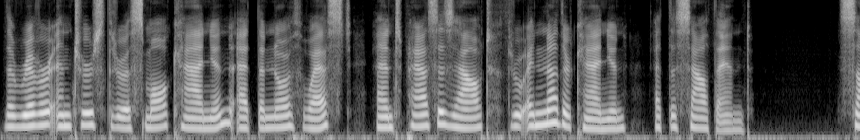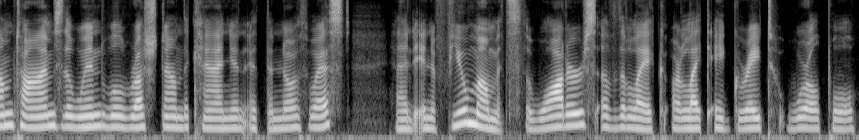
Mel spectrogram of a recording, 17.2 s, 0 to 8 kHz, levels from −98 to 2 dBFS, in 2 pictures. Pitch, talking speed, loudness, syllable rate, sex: 185 Hz, 160 wpm, -19 LUFS, 4.2 syllables/s, female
